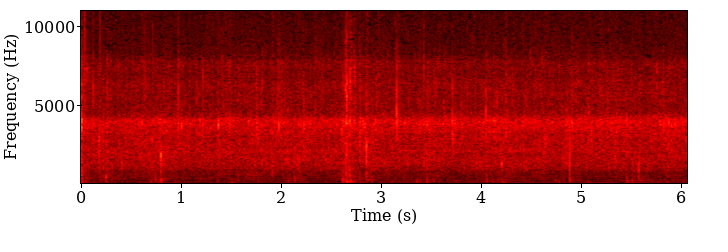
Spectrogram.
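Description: Heavy storm rain pouring down: a steady hiss with scattered sharper drop hits, the loudest just before three seconds in.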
